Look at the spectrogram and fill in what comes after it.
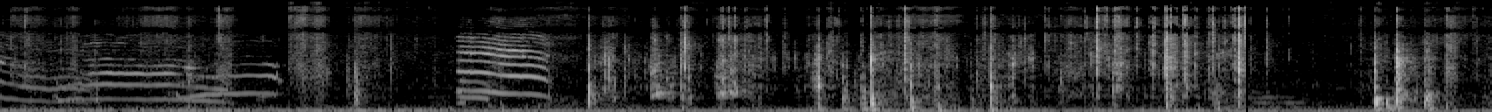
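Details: Cat eating pork rice: two wavering, high harmonic meows in the first three seconds, then a dense series of wet clicks and chewing sounds over a steady low electrical hum.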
